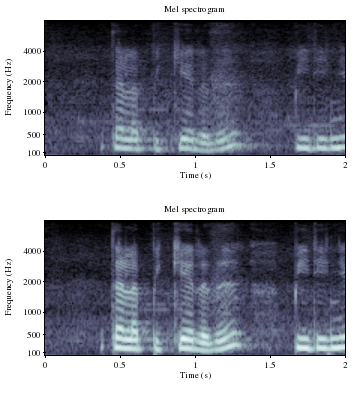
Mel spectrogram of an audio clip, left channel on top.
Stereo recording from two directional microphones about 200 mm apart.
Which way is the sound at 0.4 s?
35° right (ahead or behind).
